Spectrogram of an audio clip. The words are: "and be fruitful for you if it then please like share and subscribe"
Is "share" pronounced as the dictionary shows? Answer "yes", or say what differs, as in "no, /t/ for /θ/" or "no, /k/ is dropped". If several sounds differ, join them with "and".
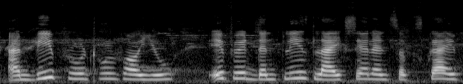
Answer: no, /s/ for /ʃ/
